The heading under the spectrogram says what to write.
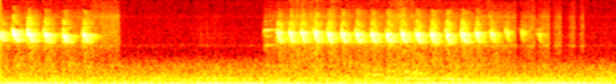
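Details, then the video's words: Tutor recording of a cream-vented bulbul's sharp, dense shooting bursts. A brief volley of harsh notes, a pause of over a second, then a longer run of about twenty rapid raspy notes. A low steady hum runs underneath. "masteran kapas tembak"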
